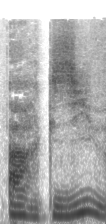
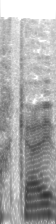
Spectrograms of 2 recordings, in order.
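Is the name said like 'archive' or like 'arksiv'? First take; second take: arksiv; archive. First: The name is read with an x sound. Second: The name sounds like the word archive. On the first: "en français, on dirait Arxiv" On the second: "je vais quand même prononcer Archive, c'est beaucoup plus classe"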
